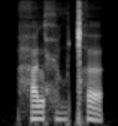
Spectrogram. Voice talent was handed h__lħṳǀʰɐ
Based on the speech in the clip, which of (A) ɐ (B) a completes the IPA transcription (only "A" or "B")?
B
